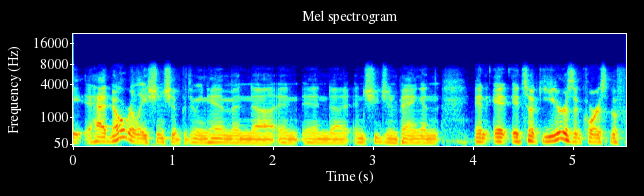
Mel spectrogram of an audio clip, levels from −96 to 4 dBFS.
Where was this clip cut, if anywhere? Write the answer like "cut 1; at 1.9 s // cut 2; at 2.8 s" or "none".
none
